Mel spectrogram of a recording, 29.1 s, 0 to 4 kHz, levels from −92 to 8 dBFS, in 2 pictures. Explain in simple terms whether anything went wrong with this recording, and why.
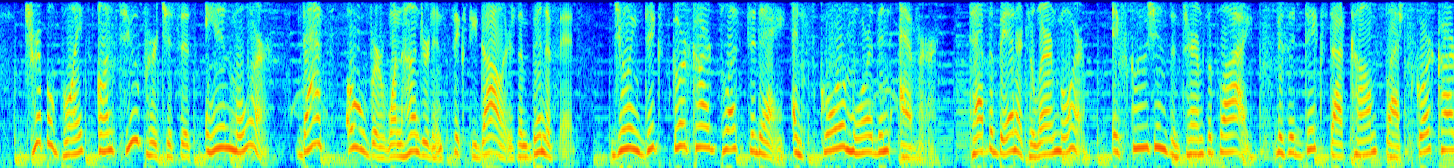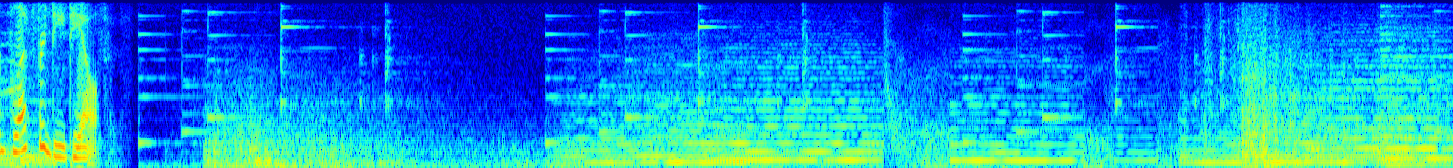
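Two things went wrong. The first is hard clipping. Somewhere along the way the sound arrived louder than one stage could handle, so the tops of its loudest moments were sliced off flat. That slicing adds a harsh, crackly fuzz on top of the loud parts. It runs through five long stretches: 0.34 to 2.60 s, 3.48 to 5.67 s, 6.18 to 9.10 s, 9.73 to 12.43 s and 12.79 to 15.48 s. The overload is moderate, but it is steady.

The second is comfort noise in place of the background. During pauses the sending side likely stopped transmitting real sound, and the receiving side filled the gap with a smooth, made-up hiss. You hear the natural background vanish, replaced by a plain, featureless noise, at 0.0 to 0.14 s, 5.80 to 5.94 s, 15.64 to 15.92 s, 23.38 to 24.04 s, 25.38 to 25.68 s and 26.12 to 26.34 s. Most of these patches are a little quieter than the real background. 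The first is slightly louder, and the one at 15.64 s is clearly louder.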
